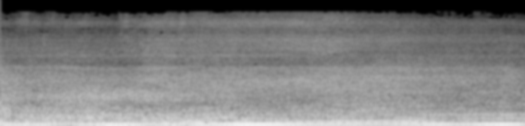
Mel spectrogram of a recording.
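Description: Motor vehicle engine running close by amid city street traffic, a steady low rumble that swells to its loudest about three seconds in and then eases off.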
